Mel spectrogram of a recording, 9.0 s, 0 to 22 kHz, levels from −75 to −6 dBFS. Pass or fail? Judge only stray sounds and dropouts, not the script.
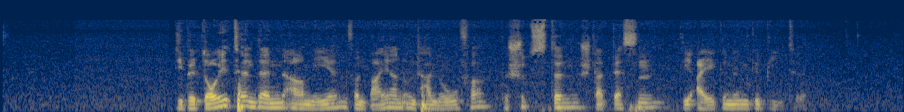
pass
